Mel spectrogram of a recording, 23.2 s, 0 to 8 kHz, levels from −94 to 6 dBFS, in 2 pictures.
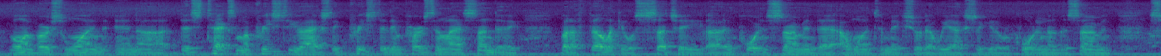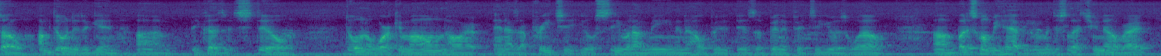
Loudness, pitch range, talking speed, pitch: -36 LUFS, 90-100 Hz, 255 wpm, 95 Hz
